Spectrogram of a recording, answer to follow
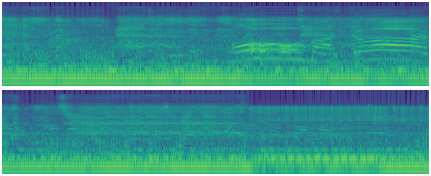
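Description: Loud concert PA playing a deep, steady droning intro with no beat. A voice calls out with gliding pitch between about two and four seconds in.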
